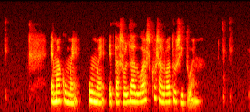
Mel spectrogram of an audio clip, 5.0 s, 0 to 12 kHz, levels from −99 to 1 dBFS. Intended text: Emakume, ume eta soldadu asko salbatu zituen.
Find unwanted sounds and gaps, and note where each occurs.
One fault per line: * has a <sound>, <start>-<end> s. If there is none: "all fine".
all fine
